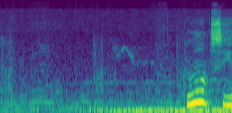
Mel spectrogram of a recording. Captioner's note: flies buzzing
